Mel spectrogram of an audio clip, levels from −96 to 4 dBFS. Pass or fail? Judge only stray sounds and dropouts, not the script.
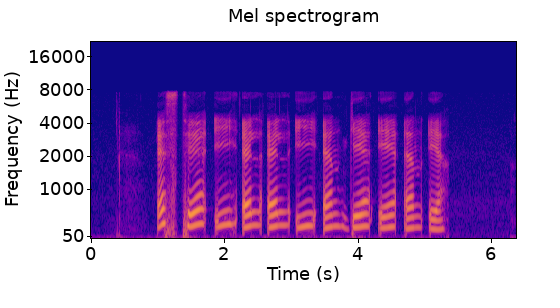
pass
